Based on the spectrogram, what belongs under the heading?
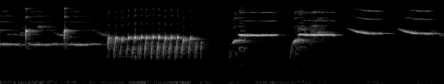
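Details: Captive canary singing, recorded as tutor and provocation material. Steady whistled notes lead into a fast rattling trill, then short bright phrases and sweeping descending whistles separated by brief pauses.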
